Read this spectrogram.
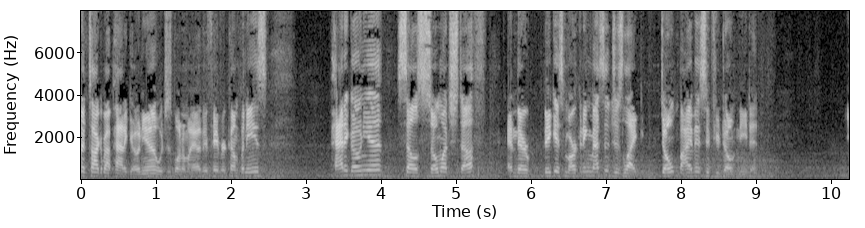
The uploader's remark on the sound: The podcast crew is on the move! We are recording from the car this week.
